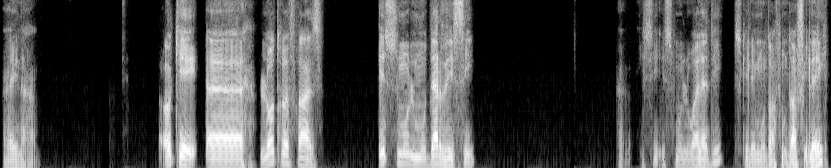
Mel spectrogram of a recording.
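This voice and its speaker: Man teaching a class, slow careful explaining, lots of fillers, mid pitch, dry sound. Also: creaky, a bit bright, no echo. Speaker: Arabic teacher. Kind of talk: classroom lesson. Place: mosque classroom.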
